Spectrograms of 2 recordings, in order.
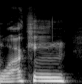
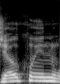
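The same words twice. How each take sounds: First: Joaquin said as "wah-KEEN"; alternative pronunciation. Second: Joaquin said as "JOE-kwin"; spelling pronunciation. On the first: Vlogger unsure of a fighter's name, Joaquin as "wah-KEEN". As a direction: say Joaquin with a W start and a "keen" ending. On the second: Vlogger trying out a fighter's name, Joaquin as "JOE-kwin". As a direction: say Joaquin with a hard J and a "kwin" ending. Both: Shown as a demonstration. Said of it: "people say it differently".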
